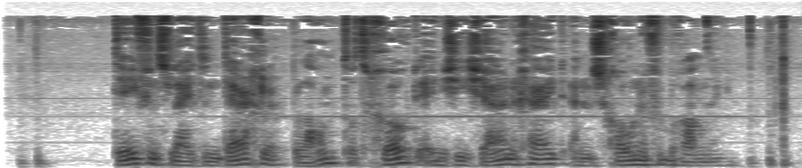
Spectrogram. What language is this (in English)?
Dutch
